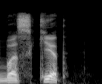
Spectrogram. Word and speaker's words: баскет: Заторчав в жизнерадостном веселье, ребята выходили на площадку и предлагали двум дедам сразиться в баскет, то есть с ударением на последнем слоге.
